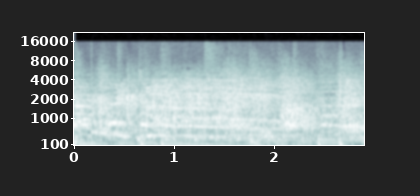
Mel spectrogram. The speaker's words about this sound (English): The men laughed, they cheered, they broke into applause.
